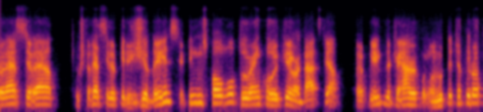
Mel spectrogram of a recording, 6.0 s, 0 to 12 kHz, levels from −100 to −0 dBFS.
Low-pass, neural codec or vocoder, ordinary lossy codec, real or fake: 7.2 kHz; codec, 16 kHz, 0.5 kbps, FreqCodec, larger model; Opus, 16 kbps; fake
